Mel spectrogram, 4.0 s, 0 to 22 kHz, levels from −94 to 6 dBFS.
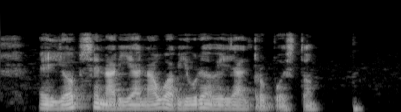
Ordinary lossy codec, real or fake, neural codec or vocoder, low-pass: Opus, 64 kbps; real; none; 7.2 kHz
